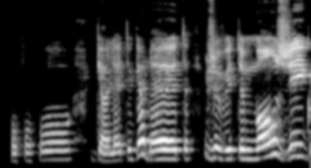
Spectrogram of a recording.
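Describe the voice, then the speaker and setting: A put-on character voice growls at a middle pitch and a very slow pace. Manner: menacing, growling.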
